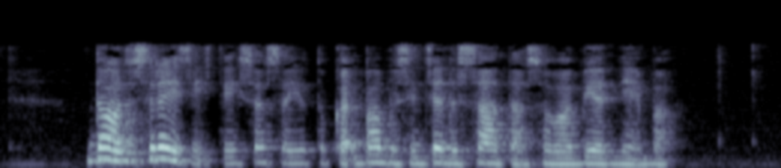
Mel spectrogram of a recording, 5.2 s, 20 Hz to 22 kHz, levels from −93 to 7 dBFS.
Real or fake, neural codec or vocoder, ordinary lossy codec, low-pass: real; none; AAC, 48 kbps; 7.2 kHz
